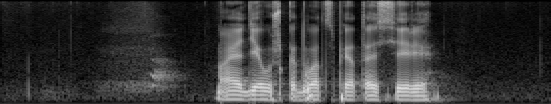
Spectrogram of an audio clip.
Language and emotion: Russian, neutral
